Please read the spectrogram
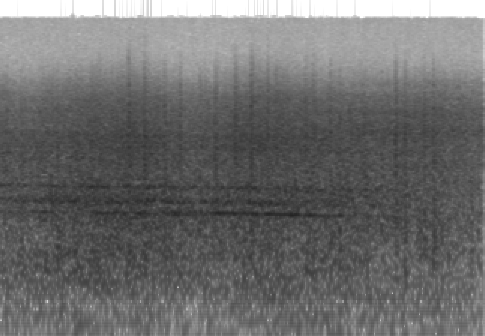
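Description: Passenger train running on the rails: a steady rumble with faint clicks of the wheels over the rail joints, and a steady whining tone through most of it that stops shortly before the end.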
